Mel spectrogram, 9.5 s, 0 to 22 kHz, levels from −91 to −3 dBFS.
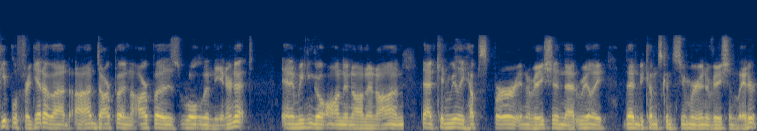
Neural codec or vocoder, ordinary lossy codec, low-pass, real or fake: vocoder, 44.1 kHz, 128 mel bands, Pupu-Vocoder; MP3, 64 kbps; 7.2 kHz; fake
